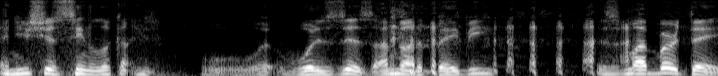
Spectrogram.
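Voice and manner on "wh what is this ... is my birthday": slow, drawn-out voice, words stretched. Retelling a TV scene where a dad reacts to a joke: Sylvester Stallone impression. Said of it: "it's my Sylvester Stallone".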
